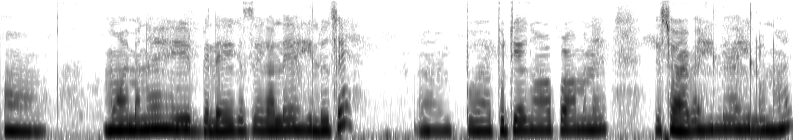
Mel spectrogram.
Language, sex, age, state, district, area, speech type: Assamese, female, 30-45, Assam, Jorhat, urban, spontaneous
